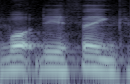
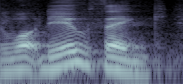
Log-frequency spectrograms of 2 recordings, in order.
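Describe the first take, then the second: First: Said in the usual way. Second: "you" leaned on, turning the question back; pushing the decision back to the nurse with "you" stressed. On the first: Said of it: "So the nurse rang me up and said". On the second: Retold or imitated. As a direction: throw it back with weight on "you". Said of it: "I said".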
